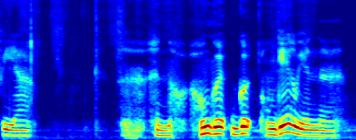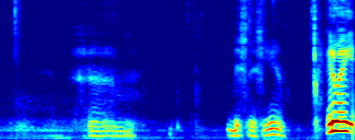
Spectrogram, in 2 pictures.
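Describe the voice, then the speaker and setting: Halting male puzzle instructor, gravelly voice. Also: medium pitch, warm tone. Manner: halting, repeats words and phrases. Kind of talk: step-by-step spoken tutorial, unscripted.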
